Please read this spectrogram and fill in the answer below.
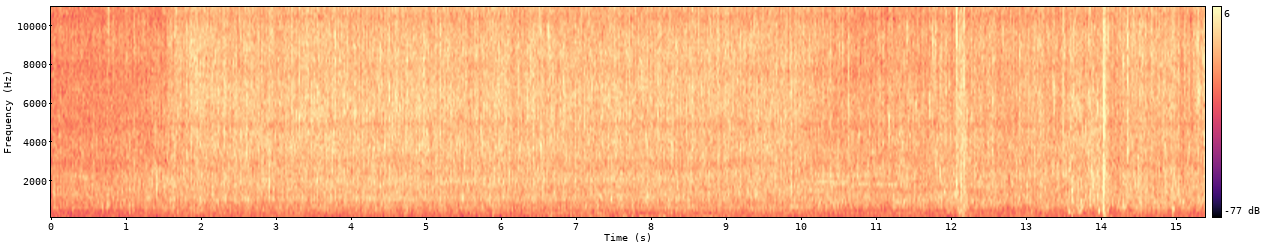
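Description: Steady running and trickling water in a sea-turtle tank, with two sharp knocks near the end.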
